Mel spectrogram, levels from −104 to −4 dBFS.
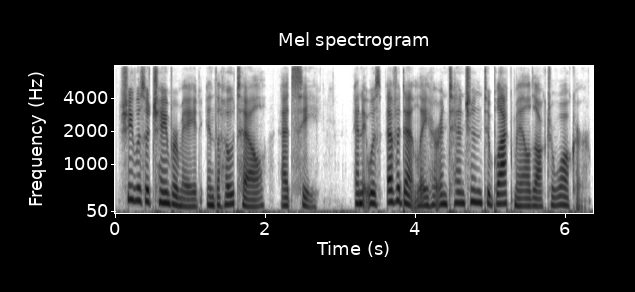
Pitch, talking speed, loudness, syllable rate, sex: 185 Hz, 180 wpm, -19 LUFS, 5.4 syllables/s, female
